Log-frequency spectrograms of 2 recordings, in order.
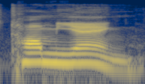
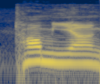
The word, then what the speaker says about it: Tom Yang: One guy I really love is Tom Yang. Tom Young, it's pronounced.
